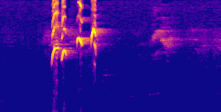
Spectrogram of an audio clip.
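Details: Oriental magpie-robin producing strange sounds: four quick, loud, piercing chirps in a tight cluster, followed by quieter high warbling and faint low background tones.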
